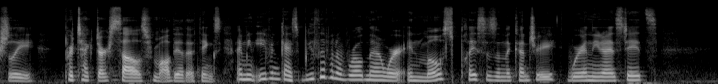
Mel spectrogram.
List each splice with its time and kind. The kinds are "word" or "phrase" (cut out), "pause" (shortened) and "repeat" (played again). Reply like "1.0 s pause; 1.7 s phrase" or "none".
5.6 s pause

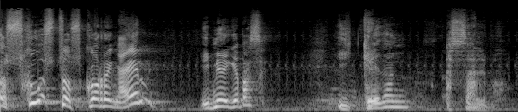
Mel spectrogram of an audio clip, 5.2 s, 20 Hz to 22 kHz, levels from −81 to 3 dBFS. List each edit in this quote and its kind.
none

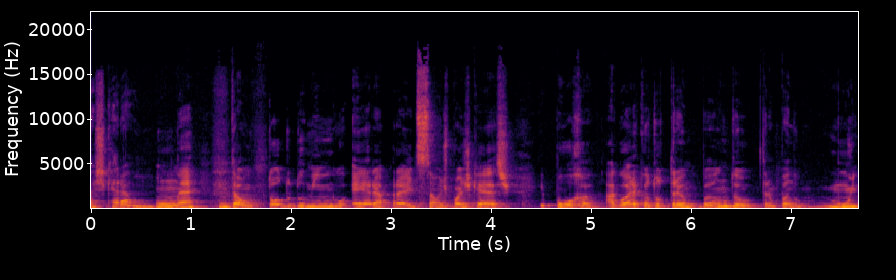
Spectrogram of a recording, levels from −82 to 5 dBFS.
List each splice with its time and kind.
none

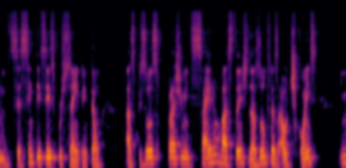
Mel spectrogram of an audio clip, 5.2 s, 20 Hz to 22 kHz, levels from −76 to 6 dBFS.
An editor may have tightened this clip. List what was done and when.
none

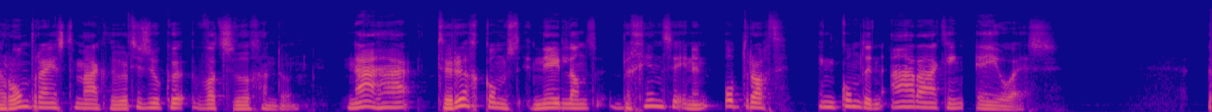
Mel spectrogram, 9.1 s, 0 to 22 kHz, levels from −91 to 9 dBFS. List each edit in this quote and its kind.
1.0 s phrase; 1.8 s word; 2.4 s pause; 7.2 s word

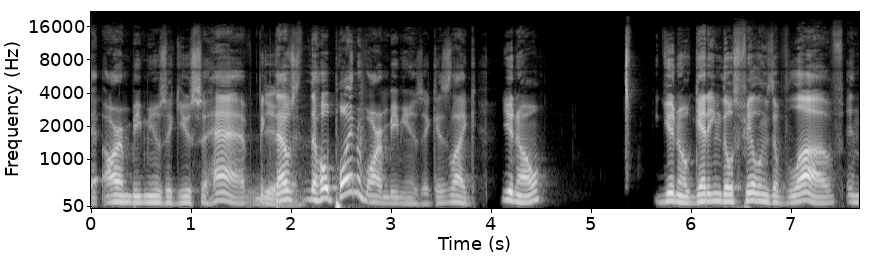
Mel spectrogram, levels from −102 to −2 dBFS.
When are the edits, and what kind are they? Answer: 3.9 s pause

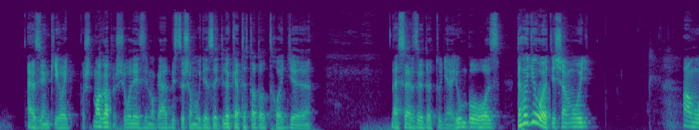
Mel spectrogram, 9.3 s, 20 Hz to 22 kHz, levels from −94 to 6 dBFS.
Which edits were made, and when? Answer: 1.5 s word; 6.8 s pause; 7.3 s word

